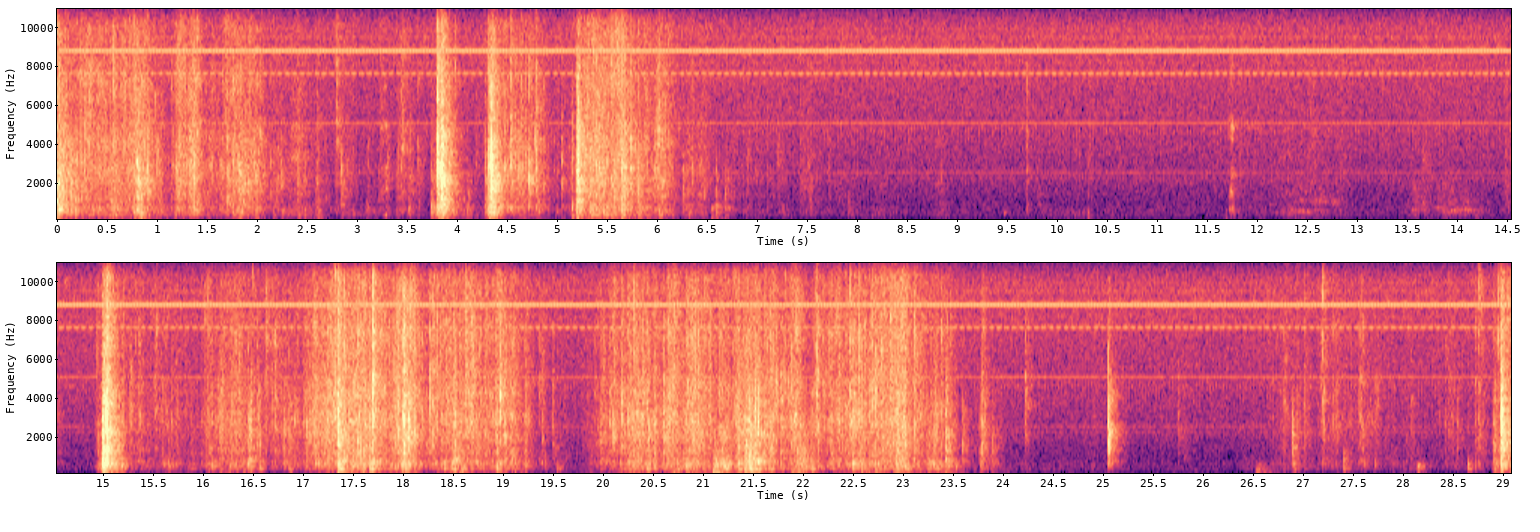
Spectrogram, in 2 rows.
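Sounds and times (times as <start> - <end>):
cloth bag crinkling and rustling: 0.0 - 7.6, 14.9 - 24.0, 26.7 - 29.0.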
